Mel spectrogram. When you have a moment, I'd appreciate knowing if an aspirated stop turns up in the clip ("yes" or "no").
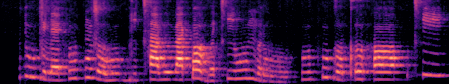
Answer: yes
